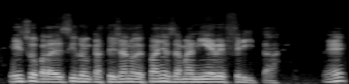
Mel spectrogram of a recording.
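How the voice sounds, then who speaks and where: A man with an Argentine accent speaks in a fairly high pitch. The sound is dry and close with no echo, over a quiet background. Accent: Argentine Spanish (Rioplatense). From Argentina. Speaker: university professor. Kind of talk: academic panel discussion comment. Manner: conversational, with hesitations.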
